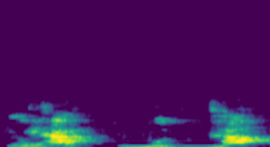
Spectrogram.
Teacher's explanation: According to him, two Mahapranas, one after the other. The first Mahaprana loses its aspiration and it becomes an Alpaprana. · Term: Grassmann's law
